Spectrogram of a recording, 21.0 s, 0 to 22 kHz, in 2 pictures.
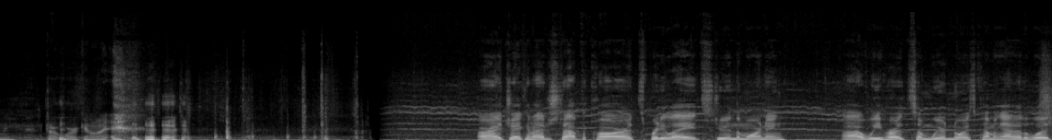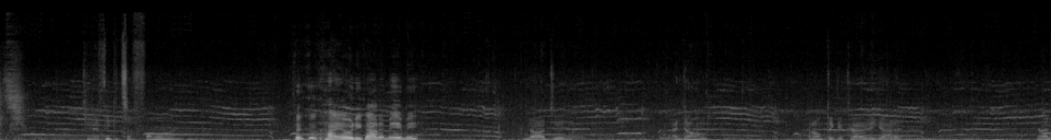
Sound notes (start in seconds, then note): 1.1 Thomas laughs; 5.0 animal crying; 9.3 animal crying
